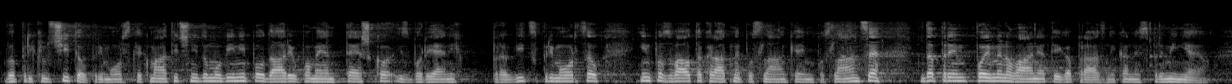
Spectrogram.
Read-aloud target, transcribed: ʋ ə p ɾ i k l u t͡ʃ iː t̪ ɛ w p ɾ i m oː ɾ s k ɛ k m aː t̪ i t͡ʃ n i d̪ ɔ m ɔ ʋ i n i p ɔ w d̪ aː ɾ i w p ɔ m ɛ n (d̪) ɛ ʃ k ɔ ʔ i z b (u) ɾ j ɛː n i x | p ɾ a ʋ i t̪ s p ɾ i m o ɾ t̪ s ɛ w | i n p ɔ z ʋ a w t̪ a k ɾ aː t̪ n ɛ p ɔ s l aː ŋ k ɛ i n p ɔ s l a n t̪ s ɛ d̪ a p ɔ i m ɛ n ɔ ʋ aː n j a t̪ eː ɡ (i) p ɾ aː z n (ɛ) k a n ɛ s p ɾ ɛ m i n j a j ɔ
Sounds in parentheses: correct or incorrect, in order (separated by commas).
incorrect, incorrect, incorrect, incorrect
